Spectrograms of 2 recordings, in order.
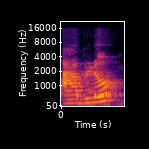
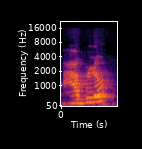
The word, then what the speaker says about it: hablo: And this is where the accents are so important because yo hablo with this pronunciation, like with this weak pronunciation, yo hablo is I speak.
